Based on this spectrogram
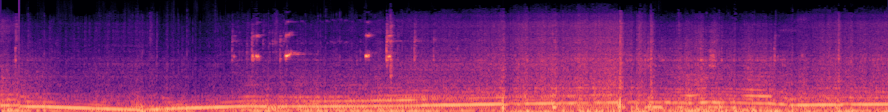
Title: Clio Misfire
